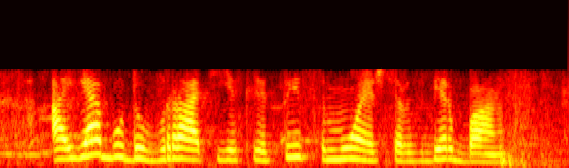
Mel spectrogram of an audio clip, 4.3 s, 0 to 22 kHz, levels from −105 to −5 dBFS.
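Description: No faults in this speech; the 4 kHz band limit and faint synthetic edge are simply the AMR narrowband mobile codec working as intended, at a light level of coding damage that fits its 12.2 kbps top mode.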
